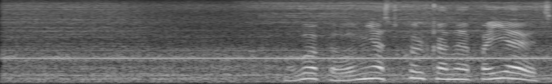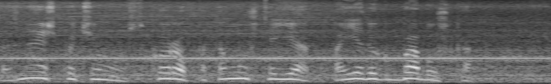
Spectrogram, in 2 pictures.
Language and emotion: Russian, neutral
